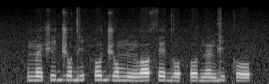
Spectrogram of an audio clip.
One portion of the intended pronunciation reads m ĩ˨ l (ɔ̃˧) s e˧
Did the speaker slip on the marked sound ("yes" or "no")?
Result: yes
